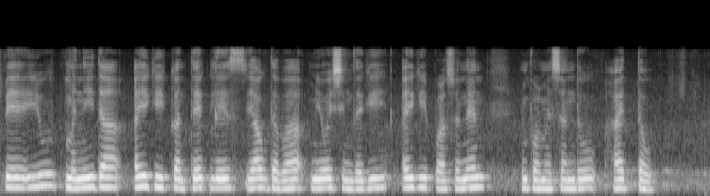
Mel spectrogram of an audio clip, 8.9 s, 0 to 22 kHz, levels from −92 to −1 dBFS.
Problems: constant background noise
